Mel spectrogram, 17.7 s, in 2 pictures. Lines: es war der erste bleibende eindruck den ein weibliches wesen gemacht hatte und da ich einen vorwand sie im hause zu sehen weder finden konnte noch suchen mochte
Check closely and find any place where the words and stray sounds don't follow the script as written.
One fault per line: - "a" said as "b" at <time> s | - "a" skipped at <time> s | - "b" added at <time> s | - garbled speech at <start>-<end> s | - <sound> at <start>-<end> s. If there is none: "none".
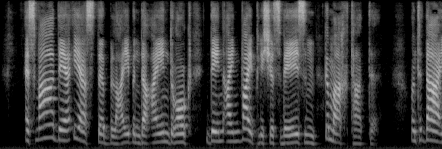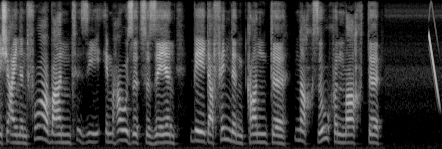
- chirp at 17.4-17.7 s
